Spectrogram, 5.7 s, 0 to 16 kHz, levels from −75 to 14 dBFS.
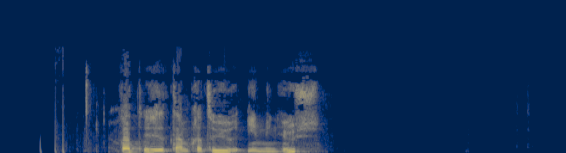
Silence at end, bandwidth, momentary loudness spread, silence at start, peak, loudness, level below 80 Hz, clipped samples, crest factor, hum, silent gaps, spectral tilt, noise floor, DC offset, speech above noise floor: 2.5 s; 10.5 kHz; 20 LU; 0.85 s; 0 dBFS; -13 LUFS; -54 dBFS; under 0.1%; 18 dB; none; none; -4.5 dB/octave; -88 dBFS; under 0.1%; 75 dB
